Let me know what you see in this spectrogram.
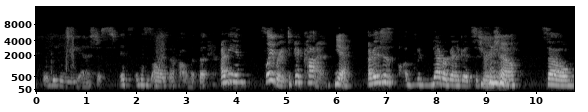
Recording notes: Excuse the audio this week. We're working on getting a better program for recording while we're together.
